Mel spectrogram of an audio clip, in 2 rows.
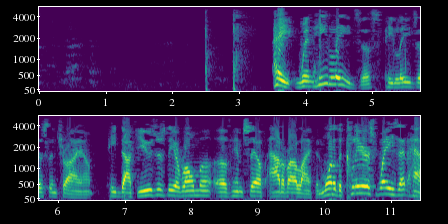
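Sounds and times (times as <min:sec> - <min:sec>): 
sharp loud Gerber slap demonstration: 0:02.5 - 0:03.4
speech: 0:03.6 - 0:11.4.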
